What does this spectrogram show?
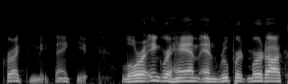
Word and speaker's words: Ingraham: by the way I used to say that name wrong Midas Touch corrected me thank you Laura Ingraham and Rupert Murdoch said about you do you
